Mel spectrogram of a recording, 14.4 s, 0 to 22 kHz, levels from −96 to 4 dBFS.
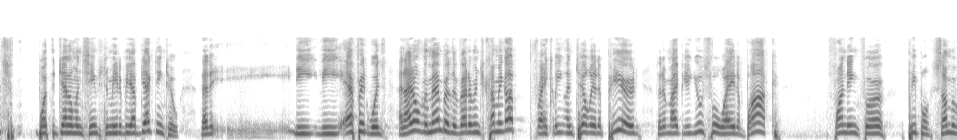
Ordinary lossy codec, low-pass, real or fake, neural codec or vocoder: AAC, 48 kbps; 7.2 kHz; fake; codec, 16 kHz, 4 kbps, X-Codec, WavLM features, trained on Multilingual LibriSpeech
